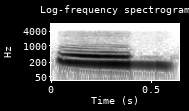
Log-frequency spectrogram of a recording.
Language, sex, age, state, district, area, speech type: Kannada, female, 30-45, Karnataka, Shimoga, rural, conversation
